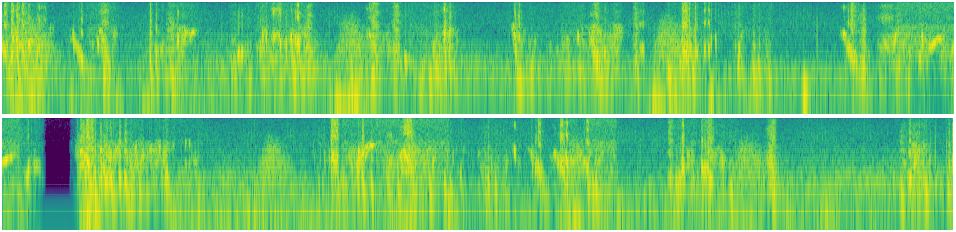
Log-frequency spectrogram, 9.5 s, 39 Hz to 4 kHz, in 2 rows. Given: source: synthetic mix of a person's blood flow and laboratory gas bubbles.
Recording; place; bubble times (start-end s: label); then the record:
Doppler ultrasound of blood flow; subclavian vein
0.00-0.27 s: bubbles
0.33-0.59 s: bubbles
0.72-0.99 s: bubbles
1.14-1.60 s: bubbles
1.81-2.34 s: bubbles
2.52-3.12 s: bubbles
3.15-3.23 s: bubbles
3.32-3.61 s: bubbles
3.65-3.87 s: bubbles
4.19-4.97 s: bubbles
5.12-5.77 s: bubbles
6.31-7.10 s: bubbles
7.14-7.86 s: bubbles
8.09-8.46 s: bubbles
8.57-8.67 s: bubbles
9.24-9.52 s: bubbles
From the record:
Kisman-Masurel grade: 343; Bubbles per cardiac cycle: rolling drumbeat, 9 or more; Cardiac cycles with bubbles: 100%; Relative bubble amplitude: loud (0.450 to 0.775); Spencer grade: 3 (all of the cardiac periods contain showers or single bubble signals, but not dominating or overriding the cardiac motion signals); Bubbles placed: anywhere in the cardiac cycle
